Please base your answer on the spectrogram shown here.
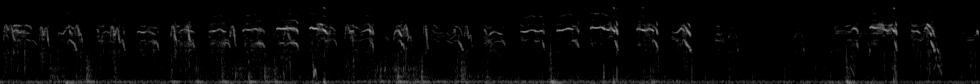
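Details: Mother American kestrel feeding five chicks, nest camera, 28 May 2021: rapid, excited series of piercing high squeals, nearly three a second, in bursts separated by a brief lull, quiet low hum beneath.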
